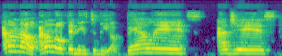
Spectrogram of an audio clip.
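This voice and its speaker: A woman guest on a casual podcast, a dance coach talking in a blunt, animated, motherly way. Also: sits high, measured pace, a crowd in the background.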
